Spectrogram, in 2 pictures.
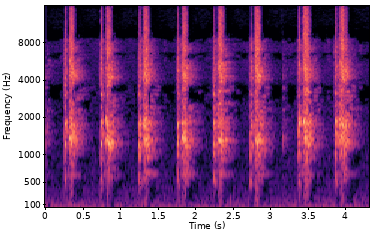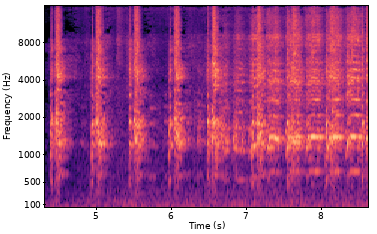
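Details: Green junglefowl calling: a regular run of short, rough, rasping notes about two per second, followed near the end by a faster string of nasal, honking notes.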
